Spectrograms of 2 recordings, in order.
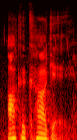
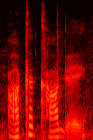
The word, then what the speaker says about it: Akakage: You've seen him before, and you know that he goes under the title of Akakage. So, Akakage. Akakage. For those who needing to spell it, it is AKAKAGE.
